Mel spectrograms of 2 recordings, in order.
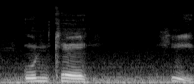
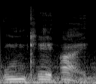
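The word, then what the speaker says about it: Unktehi: The T in KTE is silent, so K, that would be Unke-hi or Unke-hi.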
